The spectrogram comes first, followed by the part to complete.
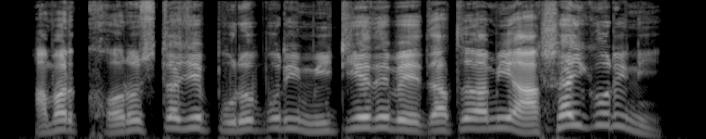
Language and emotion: Bengali, surprised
